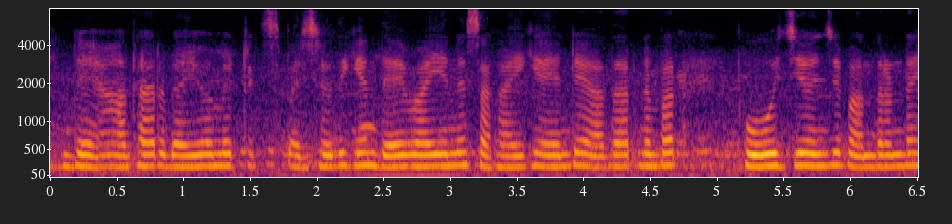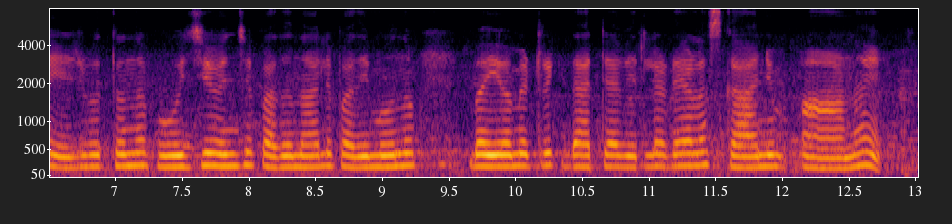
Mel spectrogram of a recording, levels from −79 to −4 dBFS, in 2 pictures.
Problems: constant background noise, low volume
